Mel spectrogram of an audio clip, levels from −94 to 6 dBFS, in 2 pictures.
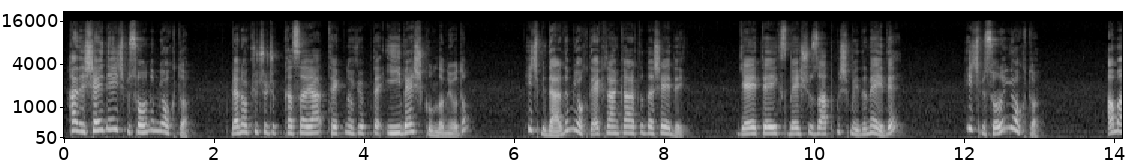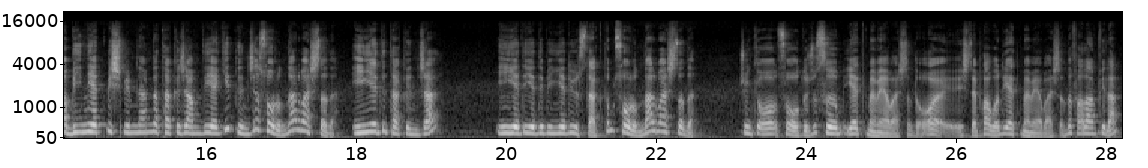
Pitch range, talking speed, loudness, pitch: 180-230 Hz, 115 wpm, -24 LUFS, 200 Hz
